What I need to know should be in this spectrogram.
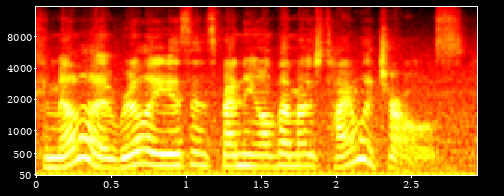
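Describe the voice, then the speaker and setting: A woman speaks loudly in a high voice. Audible room echo and noticeable background noise are present. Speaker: tarot reader. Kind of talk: tarot reading monologue. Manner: hesitant, many fillers. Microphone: poor microphone.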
